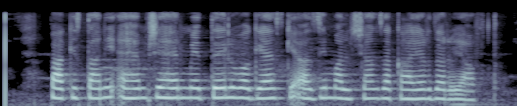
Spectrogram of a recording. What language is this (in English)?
Urdu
